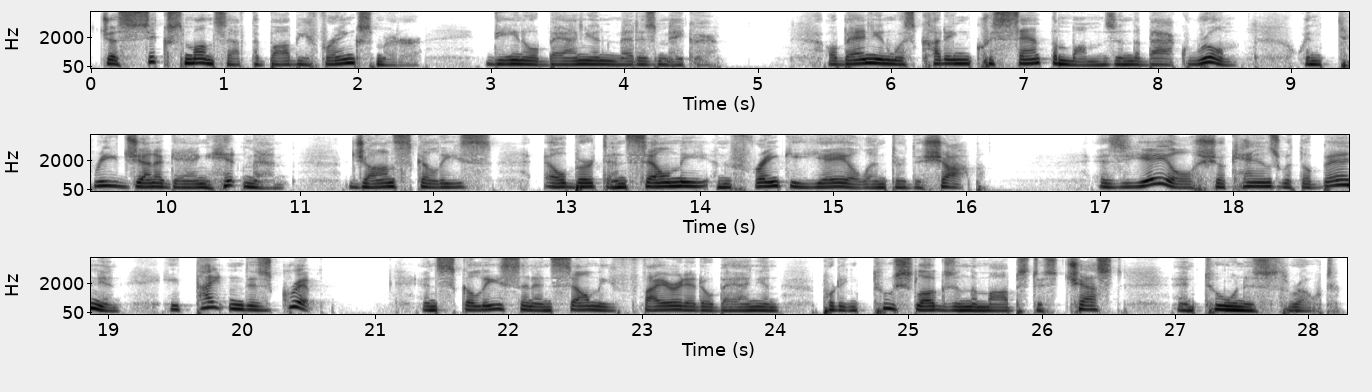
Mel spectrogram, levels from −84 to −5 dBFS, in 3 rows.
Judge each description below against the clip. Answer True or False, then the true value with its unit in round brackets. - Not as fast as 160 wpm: True (135 wpm)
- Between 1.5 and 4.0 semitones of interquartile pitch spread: True (3.5 semitones)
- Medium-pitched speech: True (150 Hz)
